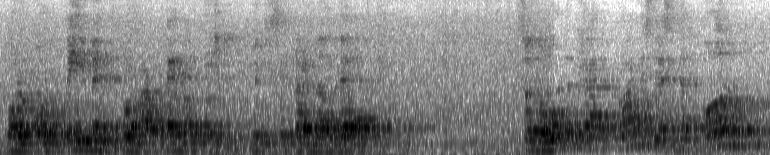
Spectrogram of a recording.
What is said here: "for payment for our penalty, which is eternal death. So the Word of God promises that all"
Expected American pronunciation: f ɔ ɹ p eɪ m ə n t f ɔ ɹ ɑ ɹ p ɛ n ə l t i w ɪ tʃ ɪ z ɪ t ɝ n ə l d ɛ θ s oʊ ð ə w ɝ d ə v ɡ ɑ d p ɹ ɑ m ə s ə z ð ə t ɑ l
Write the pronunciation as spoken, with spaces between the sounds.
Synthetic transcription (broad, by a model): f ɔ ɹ p eɪ m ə n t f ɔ ɹ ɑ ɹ p ɛ n ə l t i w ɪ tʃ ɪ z ɪ t ɝ n ə l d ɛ t s oʊ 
